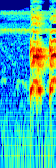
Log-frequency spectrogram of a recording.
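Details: Wild Sumatran red junglefowl crowing during trapping with a decoy: a short harsh, strident burst of two parts, the first held, the second starting abruptly, over a faint steady high whine.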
